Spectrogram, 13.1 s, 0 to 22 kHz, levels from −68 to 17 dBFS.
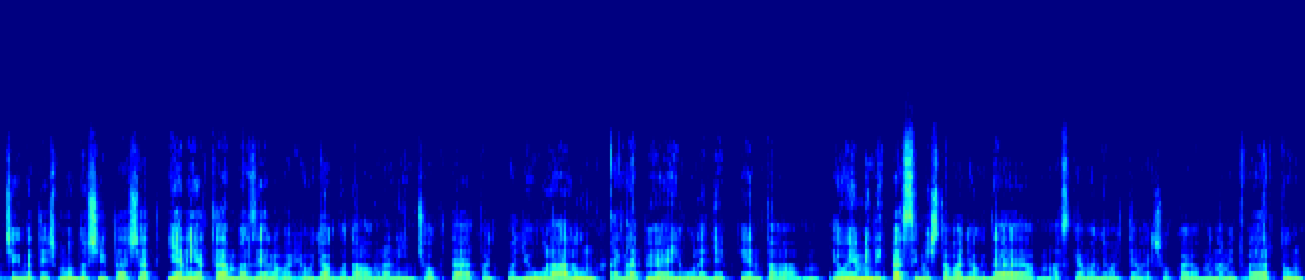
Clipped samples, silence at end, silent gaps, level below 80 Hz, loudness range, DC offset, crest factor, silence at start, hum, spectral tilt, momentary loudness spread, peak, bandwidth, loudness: under 0.1%; 0 s; none; -36 dBFS; 3 LU; under 0.1%; 20 dB; 0 s; none; -5.5 dB/octave; 8 LU; -8 dBFS; 12.5 kHz; -28 LUFS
